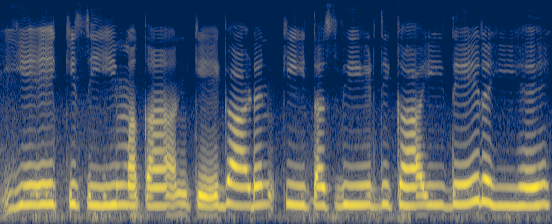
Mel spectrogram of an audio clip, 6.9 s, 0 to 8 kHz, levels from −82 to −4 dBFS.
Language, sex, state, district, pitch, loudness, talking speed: Hindi, female, Rajasthan, Jaipur, 250 Hz, -13 LUFS, 95 wpm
